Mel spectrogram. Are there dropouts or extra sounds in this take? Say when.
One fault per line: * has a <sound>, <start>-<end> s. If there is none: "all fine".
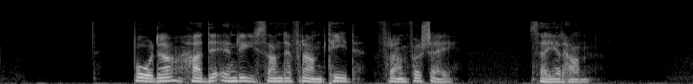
all fine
